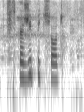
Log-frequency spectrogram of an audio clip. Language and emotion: Russian, neutral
